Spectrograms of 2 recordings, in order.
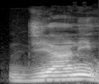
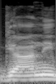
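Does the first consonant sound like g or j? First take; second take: j; g. First: The first consonant is a j sound. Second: The first consonant is not a j sound. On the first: The speaker calls it right. "जो ज्ञा बनता है वो जा और इया से मिलकर बनता है" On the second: The speaker calls it wrong. "जो कि बिल्कुल गलत है"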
